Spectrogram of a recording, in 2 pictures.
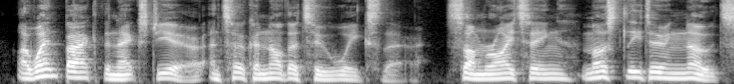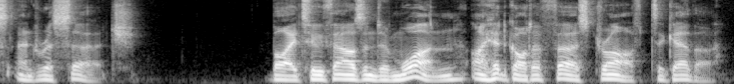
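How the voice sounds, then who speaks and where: A man talks in an ordinary speaking voice at medium pitch, with lively intonation and a fairly slow pace. The recording is very clean, with a silent background. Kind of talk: audiobook foreword reading.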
